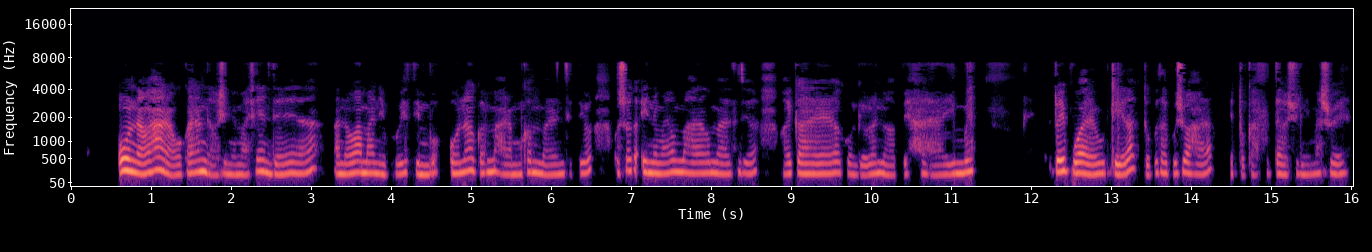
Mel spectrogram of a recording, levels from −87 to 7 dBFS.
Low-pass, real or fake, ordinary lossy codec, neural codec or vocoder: 7.2 kHz; fake; MP3, 32 kbps; codec, 16 kHz in and 24 kHz out, 1 kbps, XY-Tokenizer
